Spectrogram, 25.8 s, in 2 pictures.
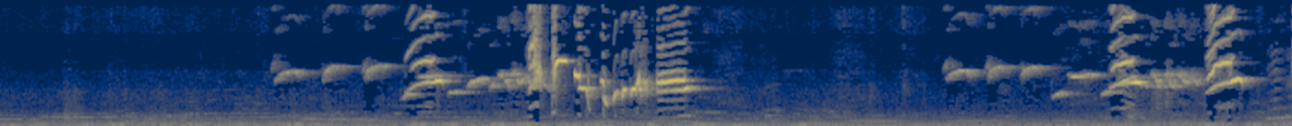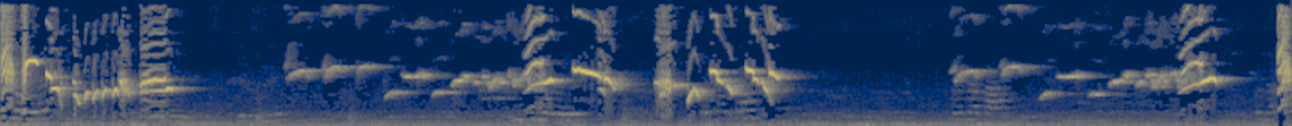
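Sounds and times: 
Oriental magpie-robin singing: 0:02.7 - 0:07.2, 0:09.4 - 0:14.9, 0:15.8 - 0:20.9, 0:22.4 - 0:25.8.

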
